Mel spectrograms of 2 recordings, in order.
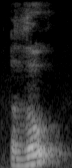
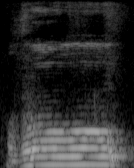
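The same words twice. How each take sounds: First: "Ro" with a brief o, rising; short vowel. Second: "Ro" with the o held long and level; long vowel. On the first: Teacher reading out the syllables, "Ro" kept short. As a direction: say "Ro" short, lifting at the end. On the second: Teacher reading out the syllables, "Ro" drawn out. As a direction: sustain the o of "Ro" on one note. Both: Shown as a demonstration. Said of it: "Je lis".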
